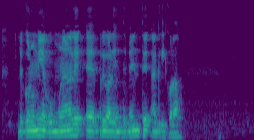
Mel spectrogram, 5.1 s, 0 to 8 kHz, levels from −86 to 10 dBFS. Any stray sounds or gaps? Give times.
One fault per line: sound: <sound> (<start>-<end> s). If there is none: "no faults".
no faults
